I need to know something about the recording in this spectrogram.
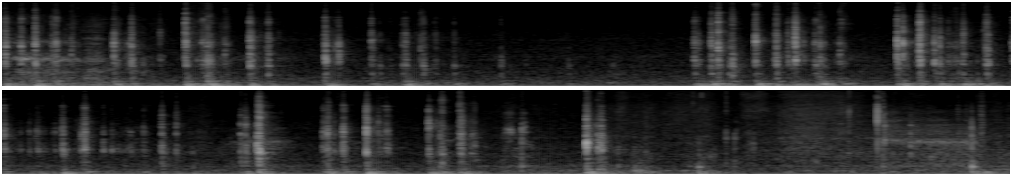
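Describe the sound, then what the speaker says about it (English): Rapid clattering keystrokes on a computer keyboard, close and steady, with a short pause before the typing resumes in uneven bursts. "I'm going to Google this because it's a fun typing sound."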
